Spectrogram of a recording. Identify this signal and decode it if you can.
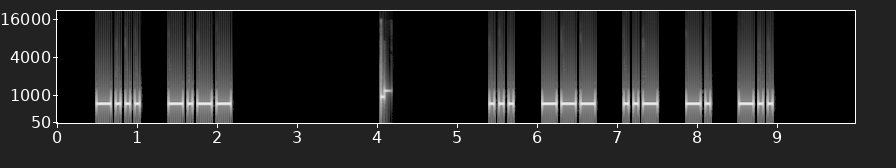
Morse code, heard as a keyed tone, about 20 wpm, spaced as for 14 wpm, 700 Hz. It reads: BY SOUND
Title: 2x Character Spacing - Top 300 Words - 20wpm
